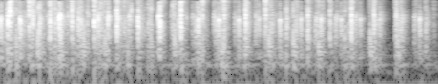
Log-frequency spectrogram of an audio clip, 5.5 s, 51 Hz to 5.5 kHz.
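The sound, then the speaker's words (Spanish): A group of people clapping for three years of Radio Tarumba, a dense, steady patter of crisp hand claps that keeps up for several seconds at a moderate level, with no voices. “Así que bueno, pues chicos, un fuerte aplauso por estos 3 años.”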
